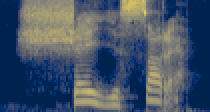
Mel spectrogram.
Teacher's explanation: K becomes sh, like the sh in ship.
